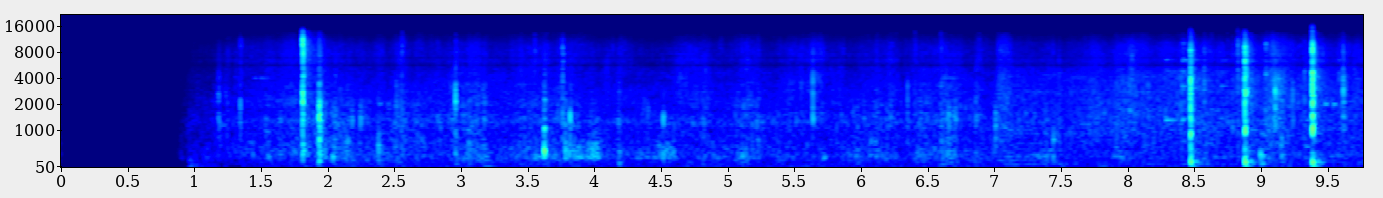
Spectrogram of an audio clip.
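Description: Bark is pulled and scraped from a tree trunk with crackling snaps.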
